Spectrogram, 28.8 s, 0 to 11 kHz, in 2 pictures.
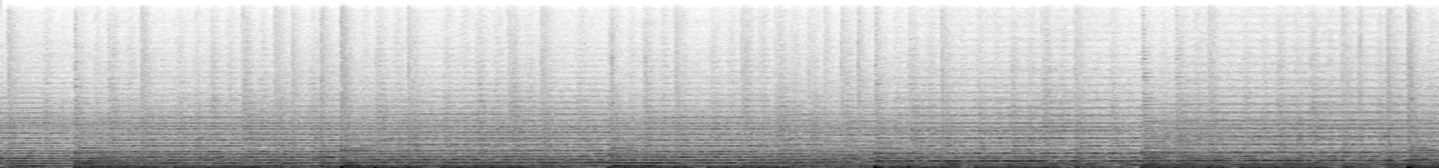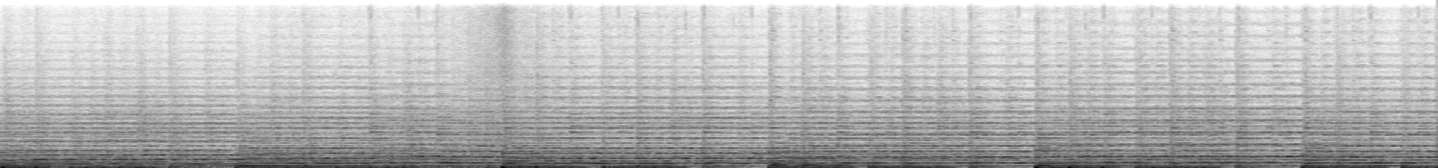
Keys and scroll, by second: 19.2-23.1 typing, 23.3 Return, 27.9 s.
